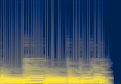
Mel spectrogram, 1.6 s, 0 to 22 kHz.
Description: SPD140BASS-L.wav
